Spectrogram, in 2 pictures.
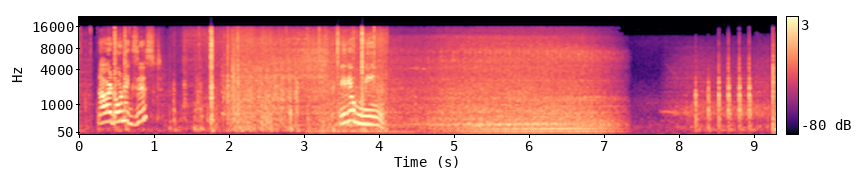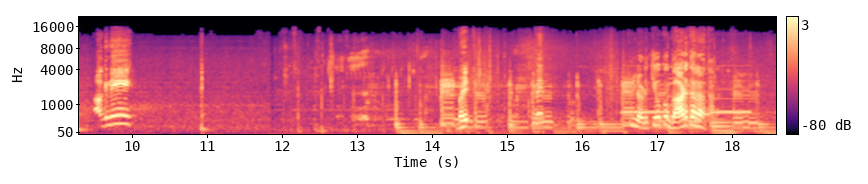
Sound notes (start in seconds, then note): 1.7 engine starts; 8.2 knocks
